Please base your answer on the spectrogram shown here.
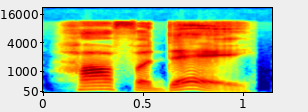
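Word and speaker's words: Håfa adai: Step foot on Guam and you'll hear one word again and again, ha adai. Pronounced ha a day.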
